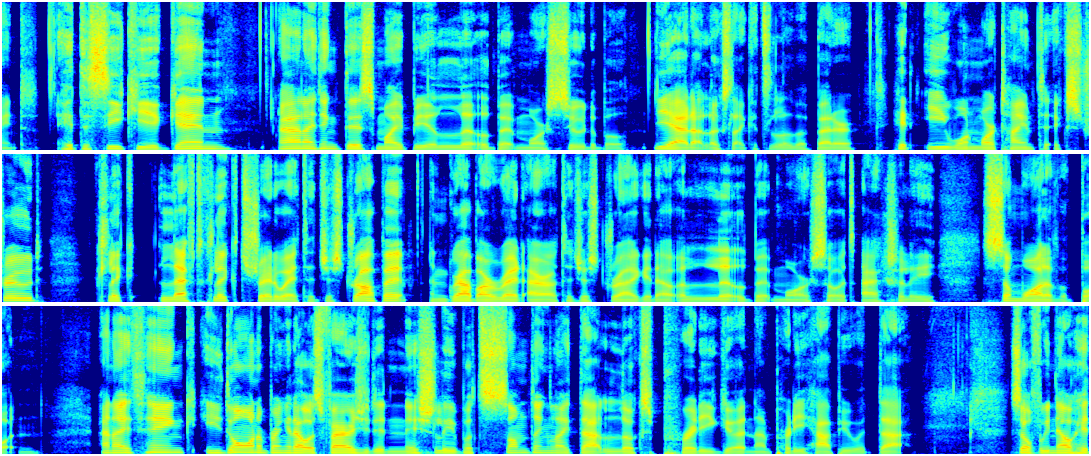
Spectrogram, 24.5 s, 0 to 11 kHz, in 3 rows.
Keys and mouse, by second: 0.3 middle click, 0.7 c, 3.7 click, 3.7 middle click, 4.3 middle click, 4.9 middle click, 7.2 e, 11.2-13.3 middle drag, 13.3-14.1 right drag, 14.2 middle click, 14.6 middle click, 15.5 middle drag, 15.8 middle click, 16.2 middle click, 16.8-17.2 middle drag, 18.2 middle click, 18.7 middle drag, 19.2 middle click, 19.6 middle click, 20.2 middle drag, 20.5 middle click, 20.8 middle click, 21.1-21.8 middle drag, 21.9-23.5 middle drag, 24.2 Tab.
